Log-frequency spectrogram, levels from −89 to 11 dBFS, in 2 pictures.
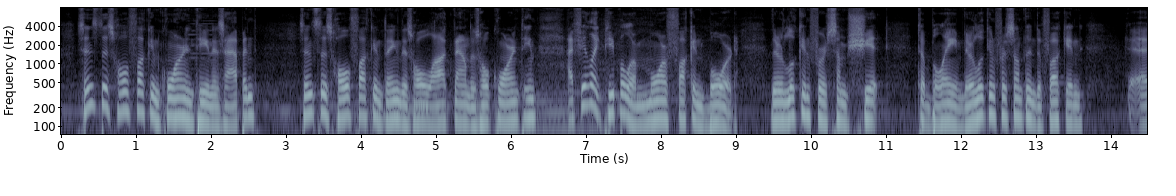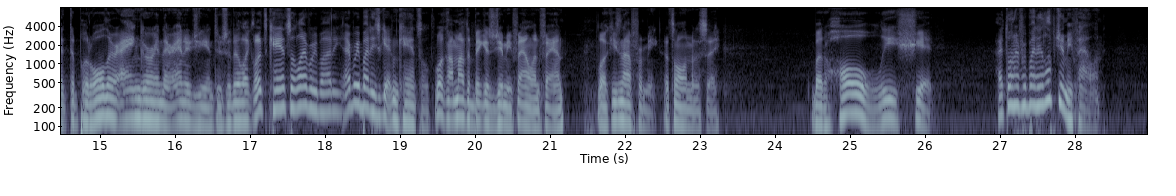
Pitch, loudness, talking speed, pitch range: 120 Hz, -29 LUFS, 180 wpm, 105-145 Hz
